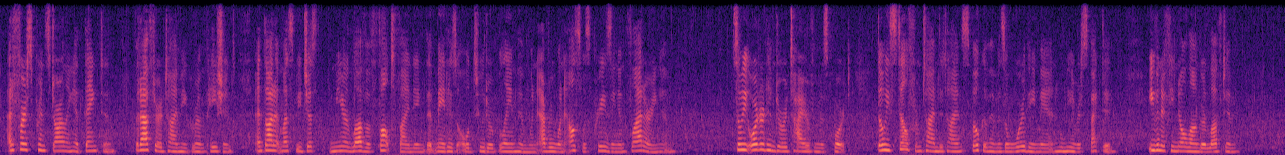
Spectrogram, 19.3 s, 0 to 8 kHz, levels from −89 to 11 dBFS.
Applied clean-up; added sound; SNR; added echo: none; Stream; 19 dB; none.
